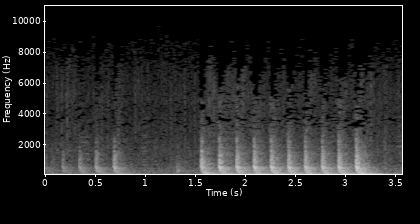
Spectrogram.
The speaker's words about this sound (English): It gave me a strange feeling as I raised my hand to knock on what once had been my own living room door.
